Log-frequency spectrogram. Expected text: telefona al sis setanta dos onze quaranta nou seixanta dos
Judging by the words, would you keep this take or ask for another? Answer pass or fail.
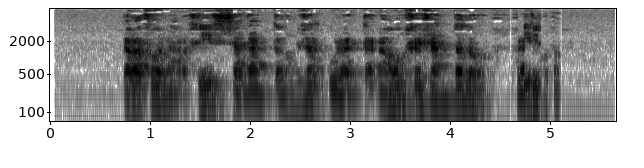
fail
